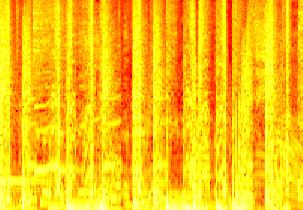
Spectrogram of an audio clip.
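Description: Slowed-and-chopped hip-hop mix in an instrumental stretch without vocals: a steady drum beat with sustained notes and turntable scratching gliding up and down in pitch.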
